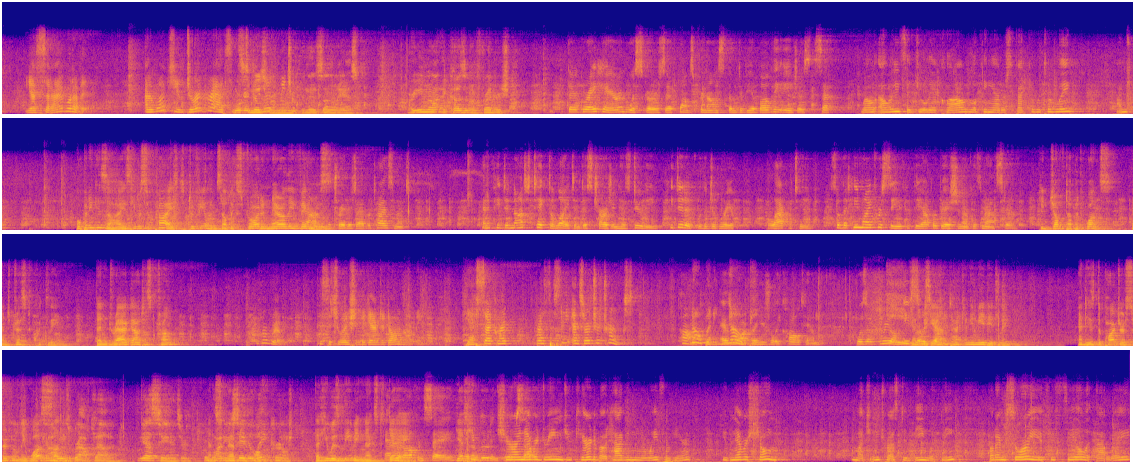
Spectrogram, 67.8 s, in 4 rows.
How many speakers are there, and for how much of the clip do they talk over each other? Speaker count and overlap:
five, about 12%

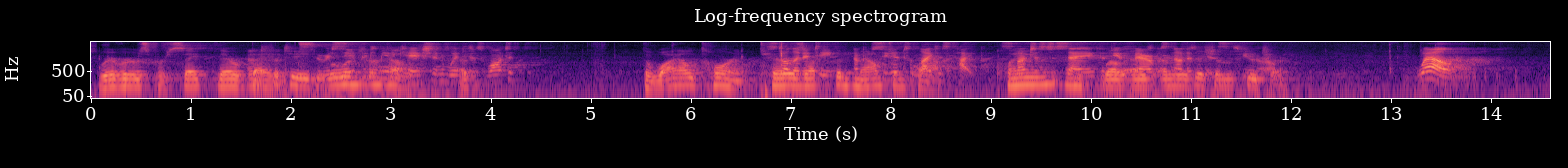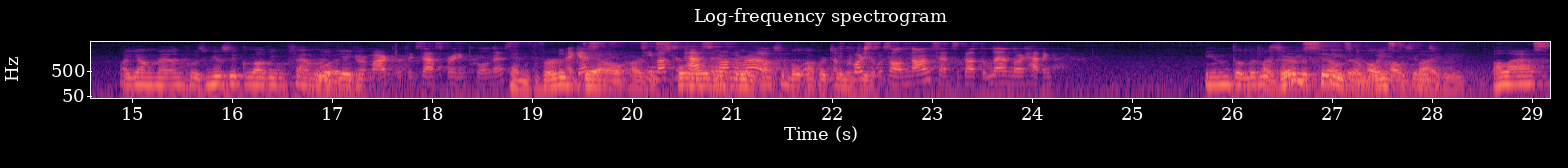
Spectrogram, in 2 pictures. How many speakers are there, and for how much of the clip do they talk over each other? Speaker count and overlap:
three, about 49%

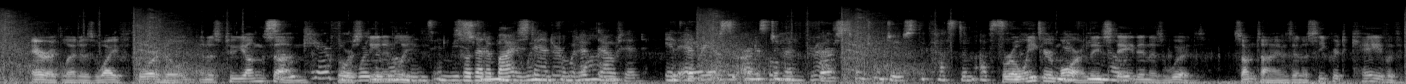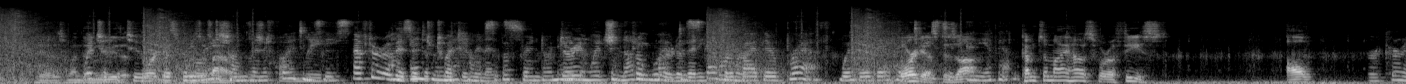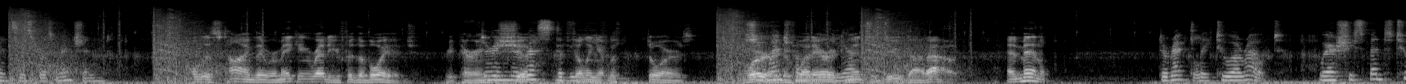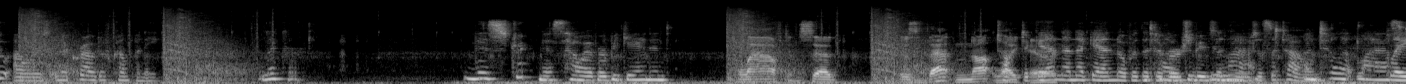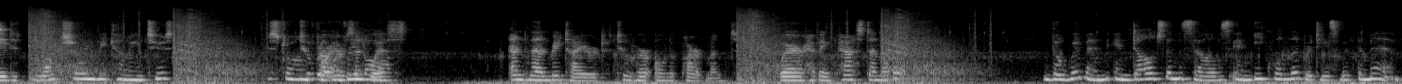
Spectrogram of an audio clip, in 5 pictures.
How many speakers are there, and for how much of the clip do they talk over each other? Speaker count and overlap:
three, about 34%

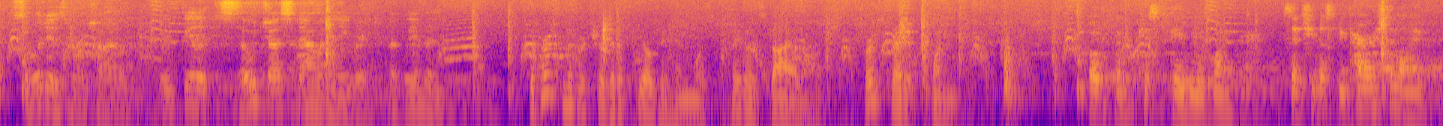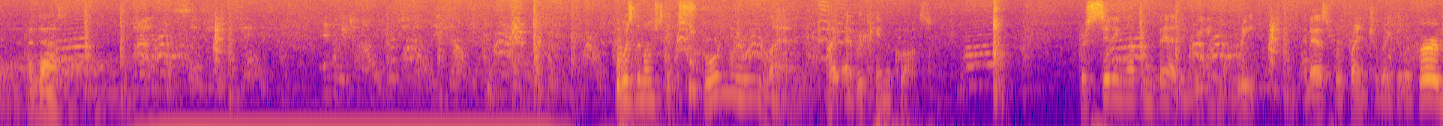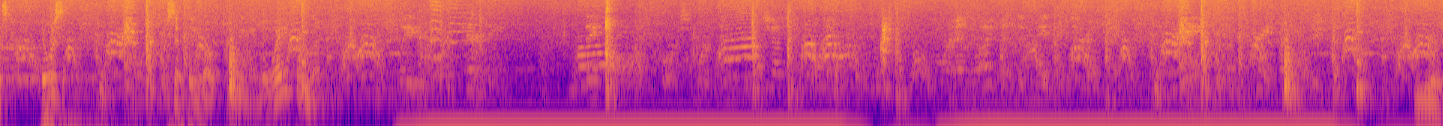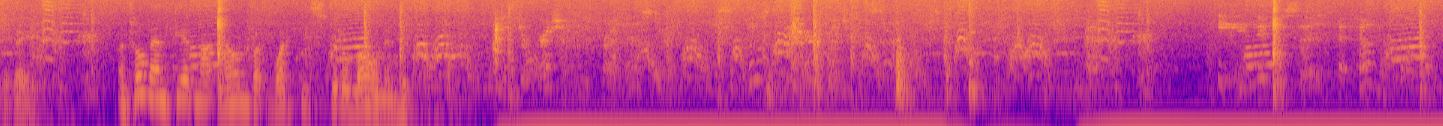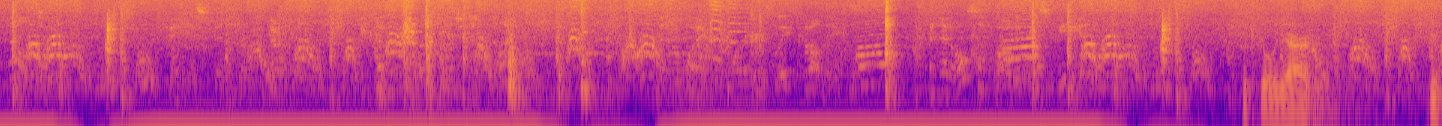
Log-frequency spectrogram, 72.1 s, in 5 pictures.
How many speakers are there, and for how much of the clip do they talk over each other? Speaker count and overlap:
five, no overlap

